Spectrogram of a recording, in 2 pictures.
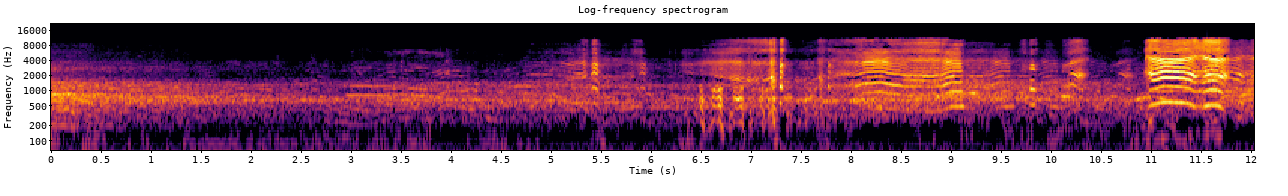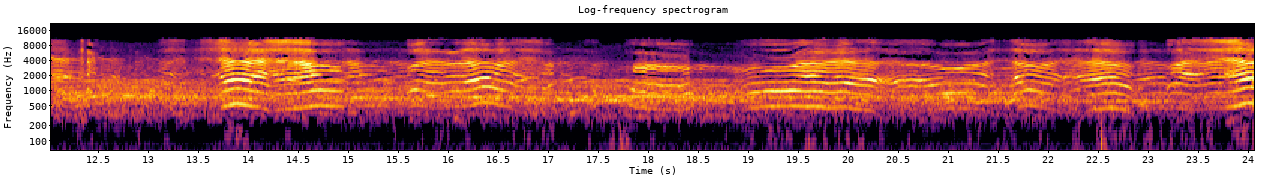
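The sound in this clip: An infant cries and wails again and again at a religious mourning recitation, with other voices and crowd murmur around the crying.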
